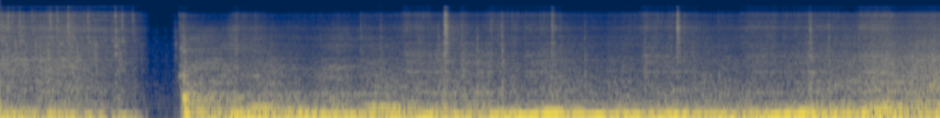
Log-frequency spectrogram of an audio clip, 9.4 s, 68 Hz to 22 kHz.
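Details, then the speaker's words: Old Dodge truck with a Chevy 350 V8 swapped in about 7 years ago but never finished, started cold on old gas: catches after a brief cranking gap, then runs loud and lumpy, stumbling into idle; rough running, which the owner blames on the old gas. "on old gas it's a little bit cranky but that's okay it's expected"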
